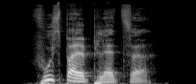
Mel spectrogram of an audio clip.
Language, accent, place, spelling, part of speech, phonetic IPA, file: German, Germany, Berlin, Fußballplätze, noun, [ˈfuːsbalˌplɛt͡sə], De-Fußballplätze.ogg
- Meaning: nominative/accusative/genitive plural of Fußballplatz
